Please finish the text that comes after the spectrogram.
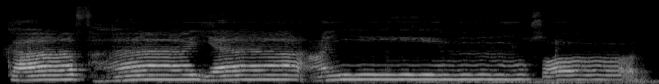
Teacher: Jadi nun ketemu sod dibaca ditahan dulu 2 harokat.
